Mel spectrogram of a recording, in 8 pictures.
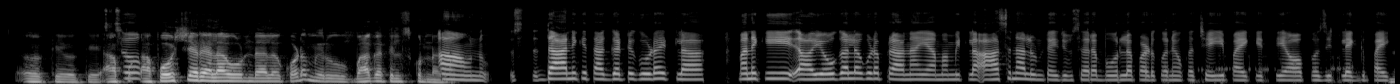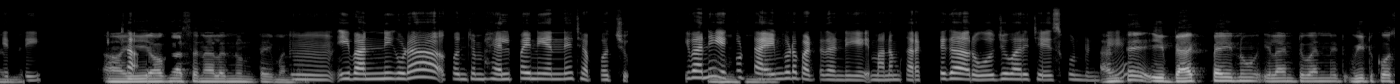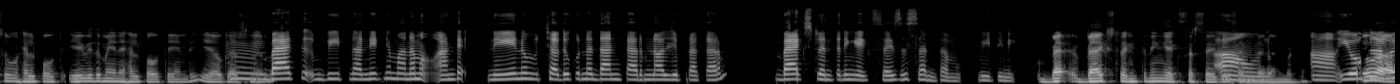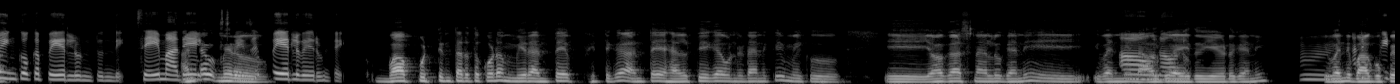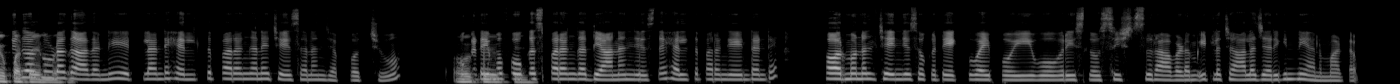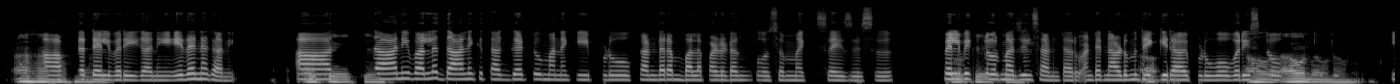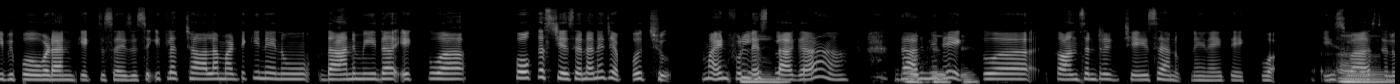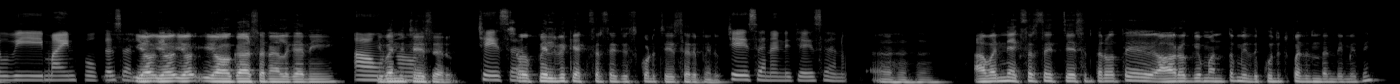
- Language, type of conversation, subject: Telugu, podcast, బిజీ రోజుల్లో ఐదు నిమిషాల ధ్యానం ఎలా చేయాలి?
- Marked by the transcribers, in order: tapping; in English: "సో"; other background noise; in English: "ఆపోజిట్ లెగ్"; in English: "కరెక్ట్‌గా"; in English: "బ్యాక్"; in English: "బ్యాక్"; in English: "టర్మినాలజీ"; in English: "బ్యాక్ స్ట్రెంగ్థెనింగ్ ఎక్సర్‌సైజెస్"; in English: "బ్యా బ్యాక్ స్ట్రెంగ్థెనింగ్ ఎక్సర్‌సైజెస్"; in English: "సో"; in English: "సేమ్"; in English: "ఎక్సర్‌సైజ్"; in English: "ఫిట్‌గా"; in English: "హెల్తీ‌గా"; in English: "ఫిట్‌గా"; in English: "హెల్త్"; in English: "ఫోకస్"; in English: "హెల్త్"; in English: "హార్మోనల్ చేంజెస్"; in English: "ఓవరీస్‌లో సిస్ట్స్"; in English: "ఆఫ్టర్ డెలివరీ"; in English: "ఎక్సర్‌సైజెస్, పెల్విక్ ఫ్లోర్ మజిల్స్"; in English: "ఓవరీస్‌లో"; in English: "ఎక్సర్‌సైజెస్"; in English: "ఫోకస్"; giggle; in English: "మైండ్‌ఫుల్‌నెస్"; in English: "కాన్సంట్రేట్"; in English: "మైండ్ ఫోకస్"; in English: "సో, పెల్విక్ ఎక్సర్‌సైజెస్"; in English: "ఎక్సర్‌సైజ్"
